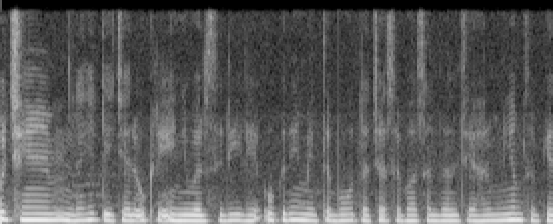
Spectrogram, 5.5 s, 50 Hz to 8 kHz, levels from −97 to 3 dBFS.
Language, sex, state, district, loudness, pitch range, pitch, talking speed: Maithili, female, Bihar, Purnia, -14 LUFS, 200-220 Hz, 205 Hz, 215 wpm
